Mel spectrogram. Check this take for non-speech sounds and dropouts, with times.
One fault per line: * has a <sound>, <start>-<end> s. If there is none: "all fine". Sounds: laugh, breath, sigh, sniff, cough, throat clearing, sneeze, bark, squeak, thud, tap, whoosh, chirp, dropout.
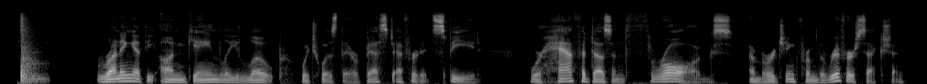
* has a thud, 0.2-0.5 s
